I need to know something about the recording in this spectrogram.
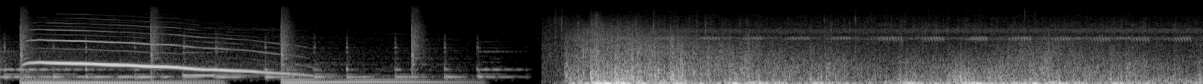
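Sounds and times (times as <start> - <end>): high-pitched pulsing tone: 0.2 - 3.3
heavy rain: 5.4 - 12.0
low rolling thunder: 5.6 - 12.0.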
